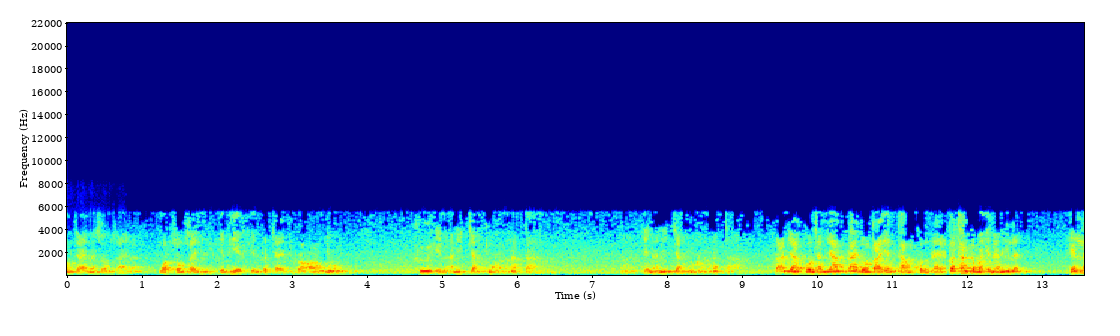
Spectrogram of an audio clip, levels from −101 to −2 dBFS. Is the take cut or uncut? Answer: cut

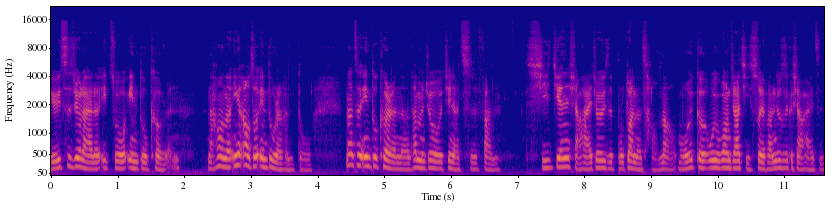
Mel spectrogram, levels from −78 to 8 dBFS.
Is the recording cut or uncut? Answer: uncut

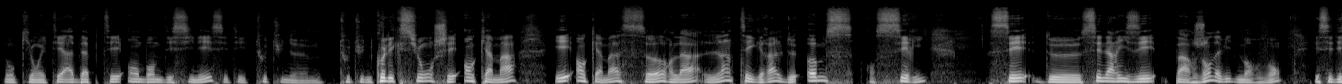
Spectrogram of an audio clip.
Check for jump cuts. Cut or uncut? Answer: cut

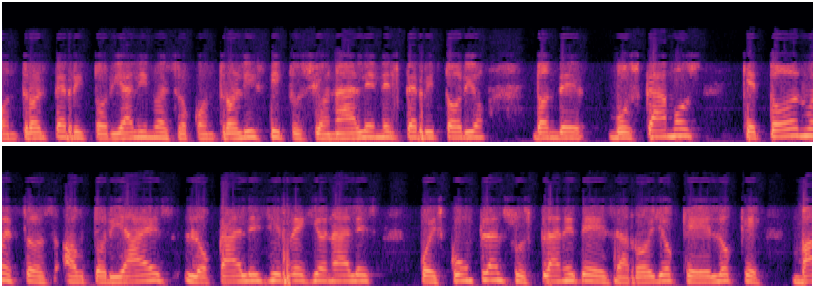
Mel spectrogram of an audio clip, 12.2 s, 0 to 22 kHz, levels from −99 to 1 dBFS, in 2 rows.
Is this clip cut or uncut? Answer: uncut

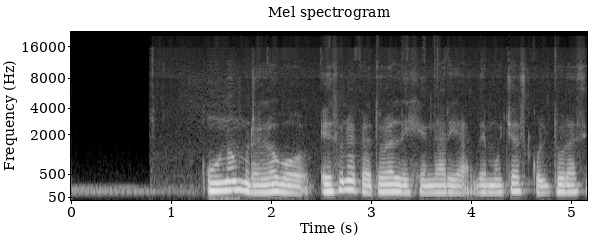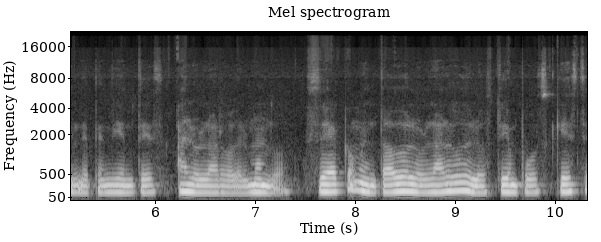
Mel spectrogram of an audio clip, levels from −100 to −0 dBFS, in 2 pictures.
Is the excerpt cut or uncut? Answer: cut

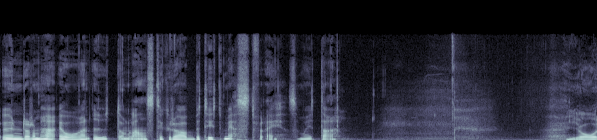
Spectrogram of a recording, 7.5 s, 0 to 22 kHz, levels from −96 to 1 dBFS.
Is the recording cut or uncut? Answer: uncut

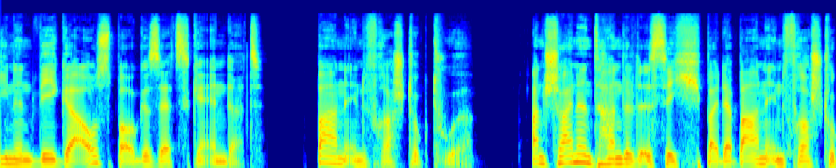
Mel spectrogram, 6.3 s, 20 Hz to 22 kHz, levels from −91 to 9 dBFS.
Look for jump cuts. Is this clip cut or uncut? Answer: cut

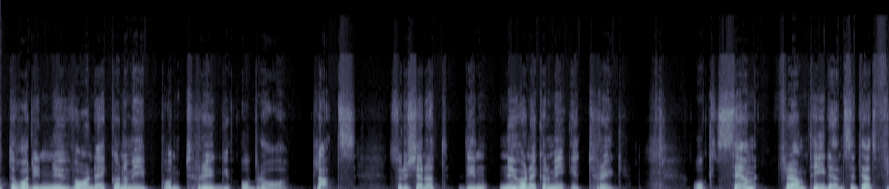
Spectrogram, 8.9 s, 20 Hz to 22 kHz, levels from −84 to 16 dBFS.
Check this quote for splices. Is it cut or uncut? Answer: uncut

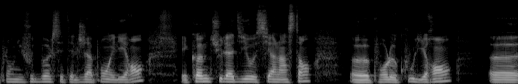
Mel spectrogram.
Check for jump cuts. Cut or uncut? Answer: uncut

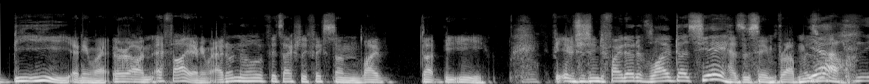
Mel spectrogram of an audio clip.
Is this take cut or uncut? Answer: uncut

